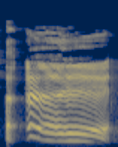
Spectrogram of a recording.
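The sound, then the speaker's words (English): A person lets out a loud, drawn-out, voiced burp lasting about a second, low and steady in pitch, preceded by a brief short grunt. “And then they had to repeat it because my burp, like, I guess, distracted everybody.”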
